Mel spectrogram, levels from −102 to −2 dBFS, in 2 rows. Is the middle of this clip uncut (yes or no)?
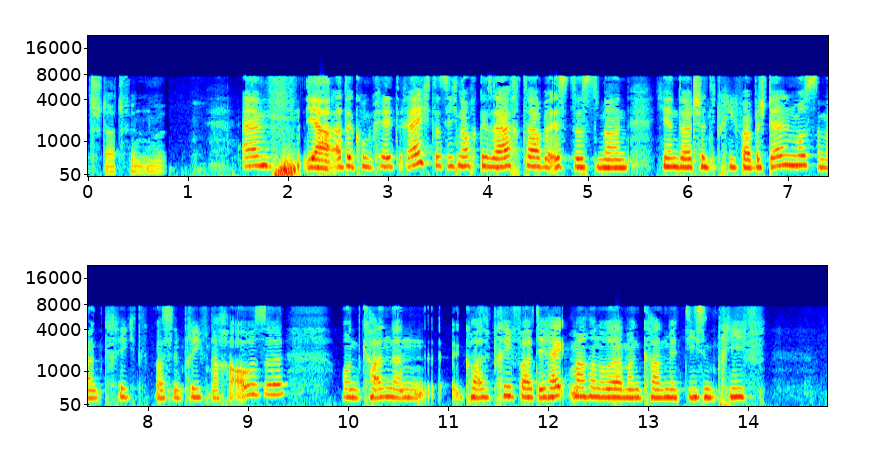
no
